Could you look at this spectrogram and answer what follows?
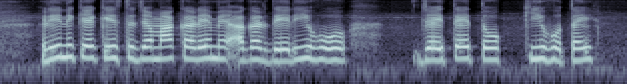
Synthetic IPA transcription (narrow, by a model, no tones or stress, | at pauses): ɾɪnkekɪst̪d͡ʒəmakəɾemẽʔə̰ɡəɾd̪eːɾiɦo | d͡ʒəɪt̪et̪o | kiɦoːt̪əi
